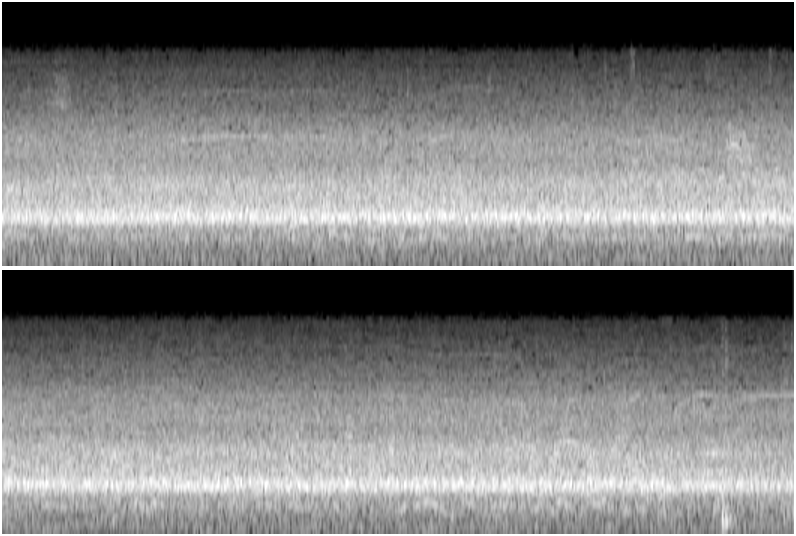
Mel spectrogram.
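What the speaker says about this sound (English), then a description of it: "Big third down as the crowd gets behind this defense" A football stadium crowd at an Arizona State versus Clemson game roars in a dense, sustained wall of cheering on a big third down, loud and unbroken for the whole stretch.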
